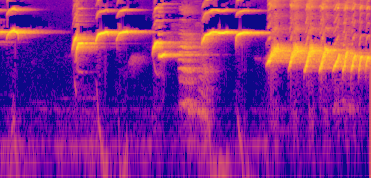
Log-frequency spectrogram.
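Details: Magpie-robin lure song: pure high whistled notes, each held briefly then dropping, a brief gap, then a quick descending series of bright buzzy whistles repeated in rapid succession.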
